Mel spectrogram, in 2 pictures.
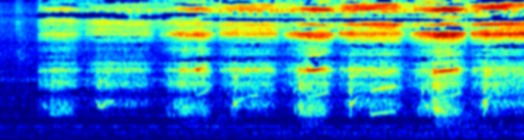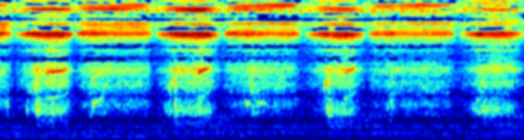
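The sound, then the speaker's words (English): Stridor, the noisy breathing of an upper airway obstruction: about ten rhythmic, harsh breaths, each carrying a high-pitched whistling squeak, fairly quiet and evenly spaced, with no talk. “Here is what stridor sounds like.”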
